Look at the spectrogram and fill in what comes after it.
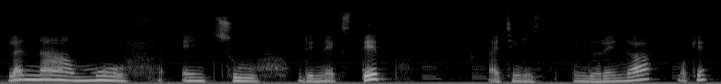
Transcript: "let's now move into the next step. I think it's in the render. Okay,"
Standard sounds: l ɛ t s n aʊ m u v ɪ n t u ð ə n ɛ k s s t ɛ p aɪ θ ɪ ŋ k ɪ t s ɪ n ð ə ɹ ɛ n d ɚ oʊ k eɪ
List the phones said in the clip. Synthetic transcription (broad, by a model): l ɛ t n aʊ m u v ɪ n t u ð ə n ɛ k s s t ɛ p aɪ t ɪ ŋ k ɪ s ɪ n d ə ɹ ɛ n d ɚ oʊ k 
